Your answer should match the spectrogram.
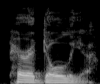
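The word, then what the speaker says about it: pareidolia: this phenomenon um that I don't want to mispronounce cuz because then it sounds like something else but the correct pronunciation is peridia and paradia is our tendency to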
